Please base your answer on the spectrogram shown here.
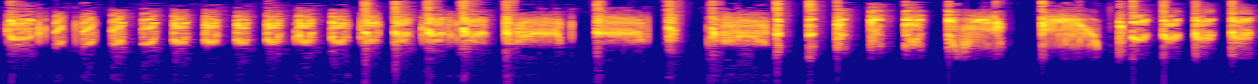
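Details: Swiftlet lure calls for a crowded swiftlet house: rapid, evenly spaced high chirps, then longer harsh buzzy notes mixed with sharp ticks.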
